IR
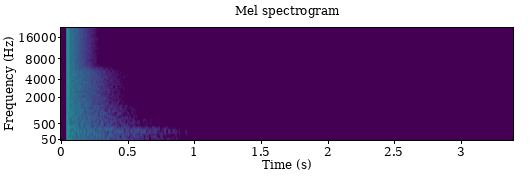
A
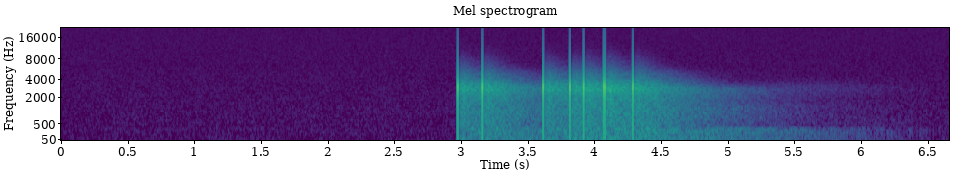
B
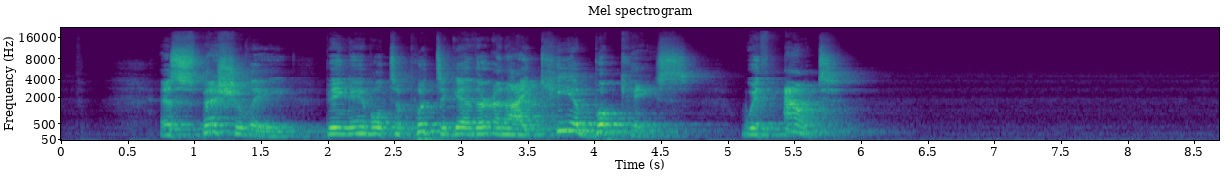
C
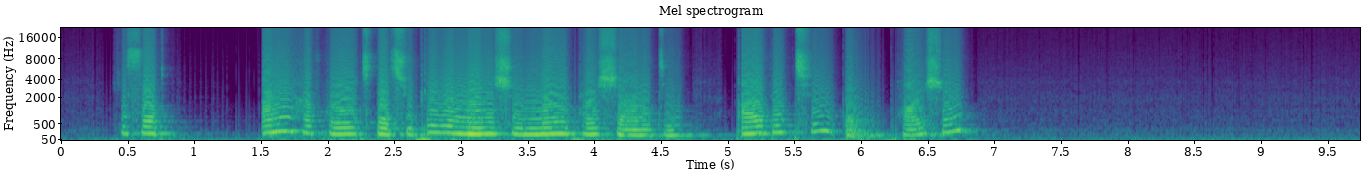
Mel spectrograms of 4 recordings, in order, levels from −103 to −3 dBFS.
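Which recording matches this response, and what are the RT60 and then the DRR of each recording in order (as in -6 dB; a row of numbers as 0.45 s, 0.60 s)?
B; 2.7 s, 0.85 s, 0.45 s; 4.0 dB, 0.0 dB, 8.5 dB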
